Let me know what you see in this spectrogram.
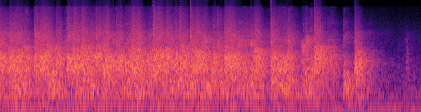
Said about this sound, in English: Let's clap.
